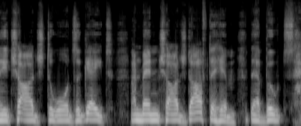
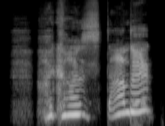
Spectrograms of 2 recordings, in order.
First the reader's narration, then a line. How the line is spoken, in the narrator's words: she whimpered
